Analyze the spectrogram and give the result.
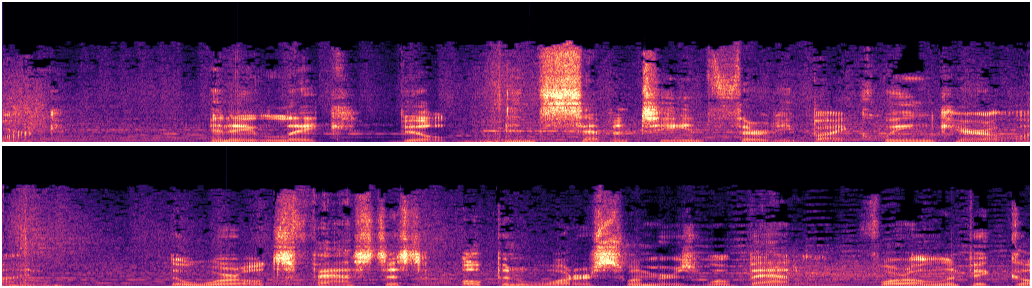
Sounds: Speech, Music

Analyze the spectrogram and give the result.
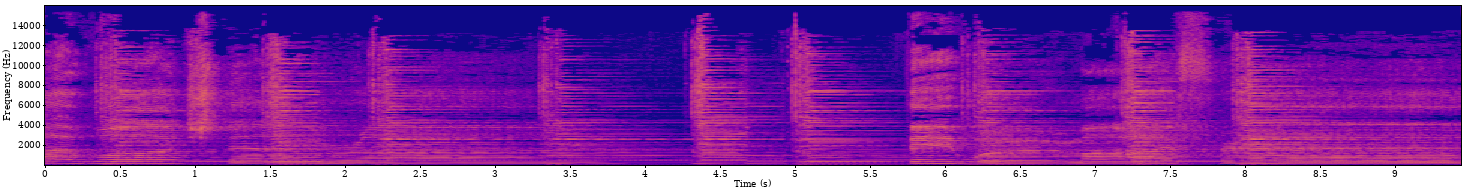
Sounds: Music

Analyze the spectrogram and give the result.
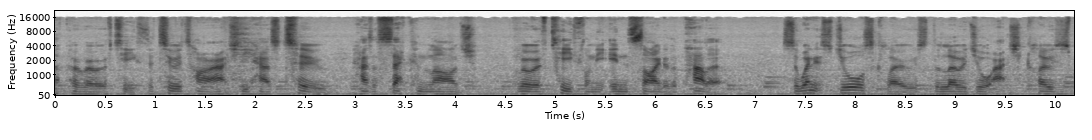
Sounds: Music, Speech

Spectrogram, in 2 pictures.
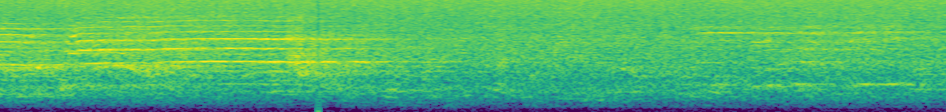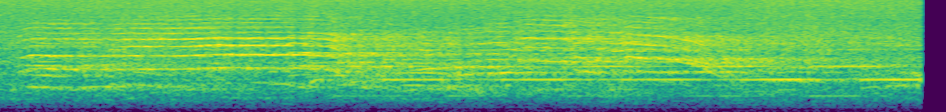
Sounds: Speech

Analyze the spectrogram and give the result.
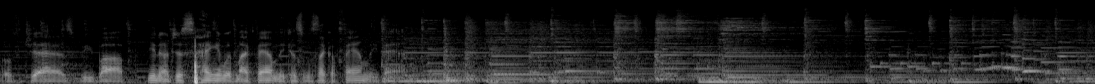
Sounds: Speech, Music

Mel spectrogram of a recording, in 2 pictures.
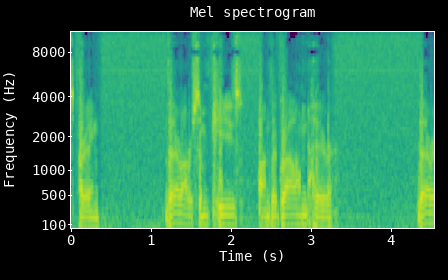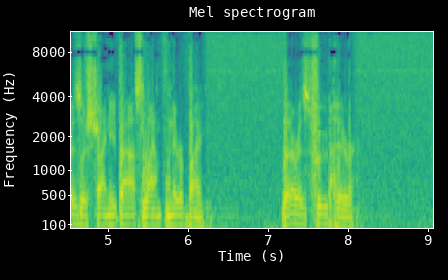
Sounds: Speech

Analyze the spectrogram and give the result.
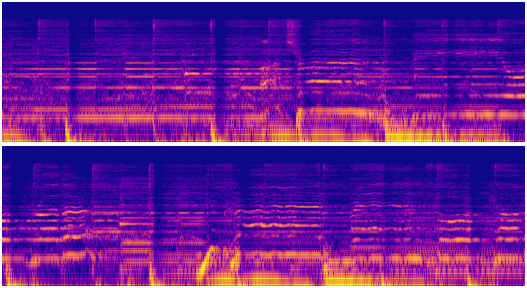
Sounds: Music

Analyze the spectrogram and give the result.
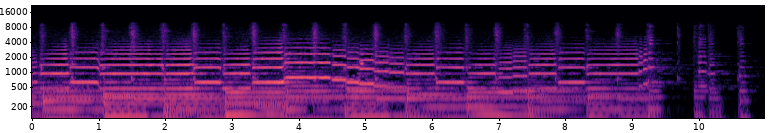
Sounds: Music

